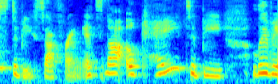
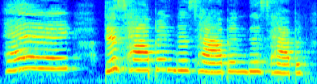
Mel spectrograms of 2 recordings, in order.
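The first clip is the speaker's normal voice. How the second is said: mock cheery returner; 10 semitones higher, 6 dB louder than usual. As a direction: play someone breezily popping back in after months, much higher and louder. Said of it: "they're like".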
